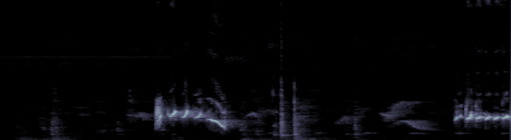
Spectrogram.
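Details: Female common iora calling to provoke other ioras: a buzzy trill sliding downward, scattered knocks and clicks, a faint falling whistle, and then a steady high trill starting near the end.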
